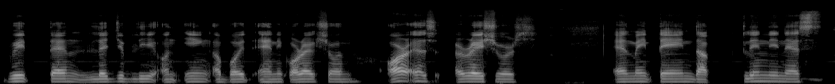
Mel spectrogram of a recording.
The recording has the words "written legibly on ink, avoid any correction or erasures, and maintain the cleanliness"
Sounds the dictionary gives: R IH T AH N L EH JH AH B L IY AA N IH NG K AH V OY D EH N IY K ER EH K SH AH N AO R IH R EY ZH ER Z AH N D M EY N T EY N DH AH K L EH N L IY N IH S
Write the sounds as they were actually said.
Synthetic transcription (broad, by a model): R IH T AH N L EH JH AH B L IY AA N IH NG AH B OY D EH N IY K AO EH K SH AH N AO R R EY SH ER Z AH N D M EY N T EY N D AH K L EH N L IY N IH S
